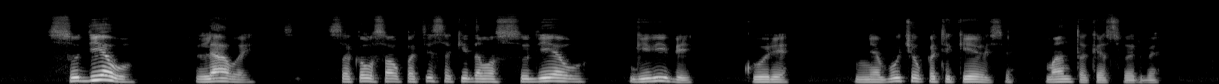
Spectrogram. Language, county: Lithuanian, Klaipėda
